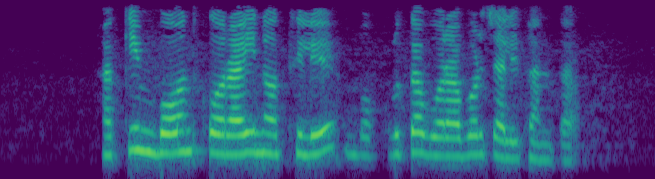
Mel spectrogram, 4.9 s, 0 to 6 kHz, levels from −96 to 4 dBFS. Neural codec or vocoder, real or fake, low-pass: none; real; 5.4 kHz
